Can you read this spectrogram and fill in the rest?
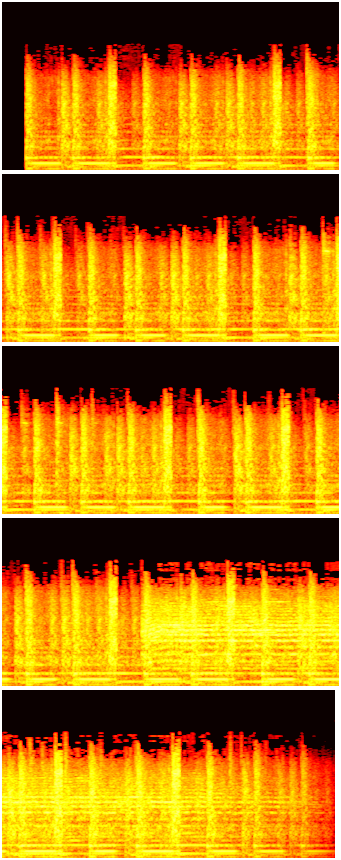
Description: processed guitar, sampler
